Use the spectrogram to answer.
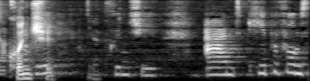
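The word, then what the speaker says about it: Kunqu: Is that how I've pronounced that? Kunchu.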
